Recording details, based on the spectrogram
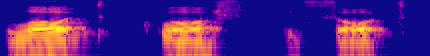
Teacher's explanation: So in a Scots accent, lot, cloth, and thought are all the same. · all of these are stable single vowels, right? So there's no movement in them. They start as one sound and finish in the same shape. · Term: the aw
